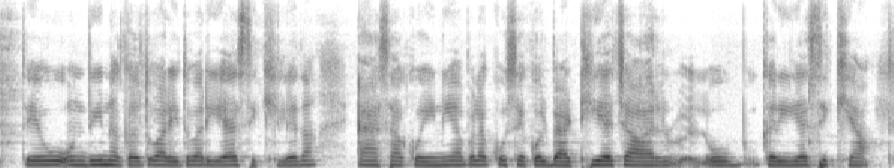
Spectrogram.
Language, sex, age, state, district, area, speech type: Dogri, female, 18-30, Jammu and Kashmir, Samba, rural, spontaneous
